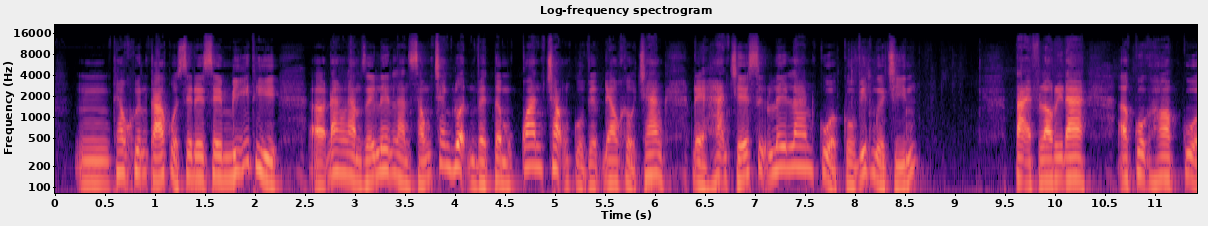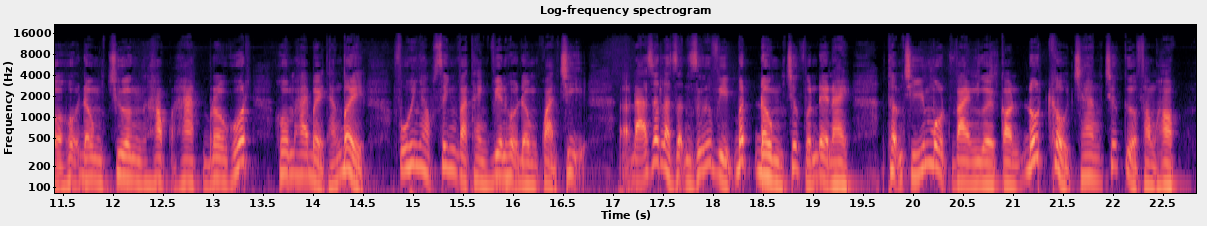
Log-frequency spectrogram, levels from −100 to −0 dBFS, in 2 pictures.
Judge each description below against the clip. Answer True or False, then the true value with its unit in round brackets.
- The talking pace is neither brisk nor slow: True (220 wpm)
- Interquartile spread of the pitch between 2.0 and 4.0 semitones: False (4.8 semitones)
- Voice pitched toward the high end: False (135 Hz)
